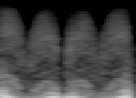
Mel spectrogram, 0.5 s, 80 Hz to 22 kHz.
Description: scratch13.wav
